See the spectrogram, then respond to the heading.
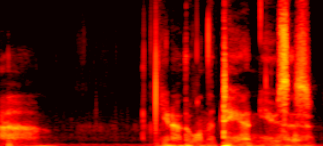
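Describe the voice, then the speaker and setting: In an ASMR recording, a man goes back over a story using only a breathy, voiceless whisper. His pacing is soft and stop-start.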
